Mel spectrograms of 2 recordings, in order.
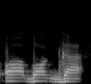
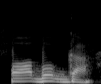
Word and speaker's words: অবজ্ঞা: এরকম অবজ্ঞা, এই যে বয়ের সাথে অ আছে, তাহলে উচ্চারিত হতে পারতো অবজ্ঞা, কিন্তু না, বটা বো হবে, অবজ্ঞা।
